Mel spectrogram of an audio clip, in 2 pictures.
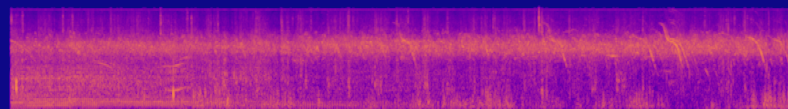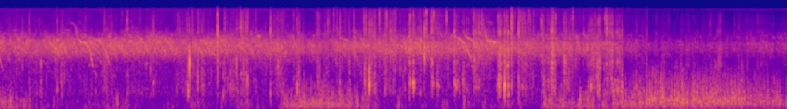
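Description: Many birds chirping over a steady high chorus, with the irregular crunching steps of a horse's hooves on a gravel drive, most frequent in the second half. A low drawn-out call sounds once near the start.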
